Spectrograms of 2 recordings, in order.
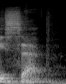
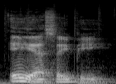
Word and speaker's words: ASAP: Ela tem 2 pronúncias. A primeira é ASAP. Você meio que lê ela por inteiro. ASAP. Call me back. ASAP. Ou então ela pode aparecer soletrada. ASAP.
